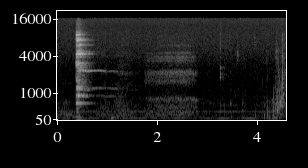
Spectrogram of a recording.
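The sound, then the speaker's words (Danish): Two glasses of the 2019 version of Lyrique meet in a single bright clink in a toast that rings out with clear, decaying tones, followed by quiet with a faint low hum and small shuffling noises. “Skål. Skål.”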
